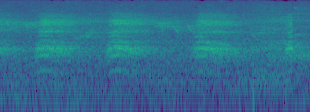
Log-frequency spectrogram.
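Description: A bird calling from the woods: about four short, rough calls in a row, roughly two a second.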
